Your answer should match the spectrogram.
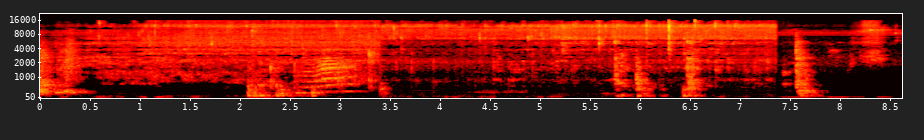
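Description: Batter-coated banana flower florets sizzling as they deep-fry in hot oil in a pan, the sizzle starting as they drop in and cutting off abruptly near the end. A brief voice sounds about two seconds in.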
